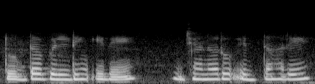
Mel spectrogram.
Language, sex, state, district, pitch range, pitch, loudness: Kannada, female, Karnataka, Bangalore, 215-245 Hz, 240 Hz, -15 LUFS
